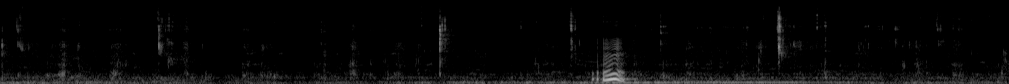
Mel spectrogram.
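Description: A person chewing a bite of chicken sausage hot dog in a soft bun, with scattered small crunchy clicks. About six seconds in comes a short hummed 'mm' that falls in pitch.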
